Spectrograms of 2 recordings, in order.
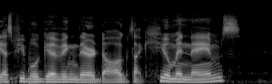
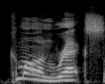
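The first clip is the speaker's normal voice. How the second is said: mock dog owner calling; 7 semitones higher, much slower than usual.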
